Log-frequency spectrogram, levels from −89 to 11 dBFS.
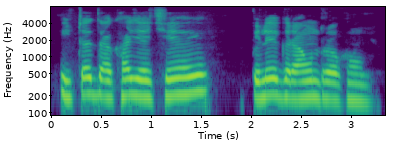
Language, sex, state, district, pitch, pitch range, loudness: Bengali, male, West Bengal, Jhargram, 190 Hz, 175-205 Hz, -12 LUFS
